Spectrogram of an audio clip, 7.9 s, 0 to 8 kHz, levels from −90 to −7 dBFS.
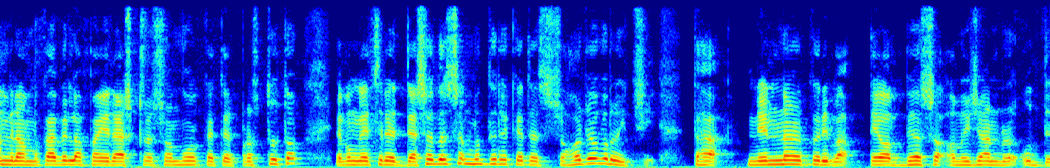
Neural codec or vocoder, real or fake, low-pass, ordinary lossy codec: codec, 16 kHz, 2 kbps, FunCodec, trained on LibriTTS, 25 frames a second; fake; none; none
